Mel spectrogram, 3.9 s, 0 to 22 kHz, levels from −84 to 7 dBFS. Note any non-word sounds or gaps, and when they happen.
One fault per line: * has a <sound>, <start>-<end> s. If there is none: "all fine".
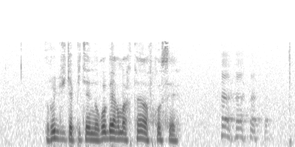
* has a laugh, 2.9-3.7 s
